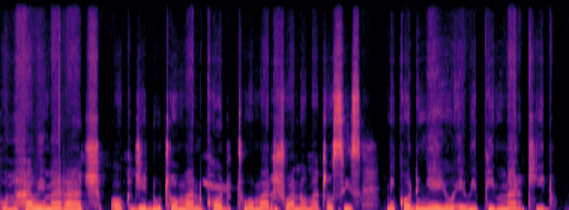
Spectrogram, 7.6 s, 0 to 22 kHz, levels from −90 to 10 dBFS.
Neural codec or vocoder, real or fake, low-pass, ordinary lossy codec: codec, 44.1 kHz, 7.8 kbps, Pupu-Codec; fake; none; none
